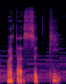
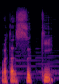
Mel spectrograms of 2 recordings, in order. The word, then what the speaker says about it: Watatsuki: Watatsuki. Su. It's like Watatsu. The Japanese T is like pronounced different, right? It's like Watatsuki. I think that's how you say it. Watatsuki.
